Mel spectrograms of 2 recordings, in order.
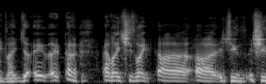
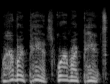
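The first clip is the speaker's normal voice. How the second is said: put-on half-whispering; 2 semitones higher than usual. Voicing a character asking for her pants: acted half whisper. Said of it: "a half a whisper".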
